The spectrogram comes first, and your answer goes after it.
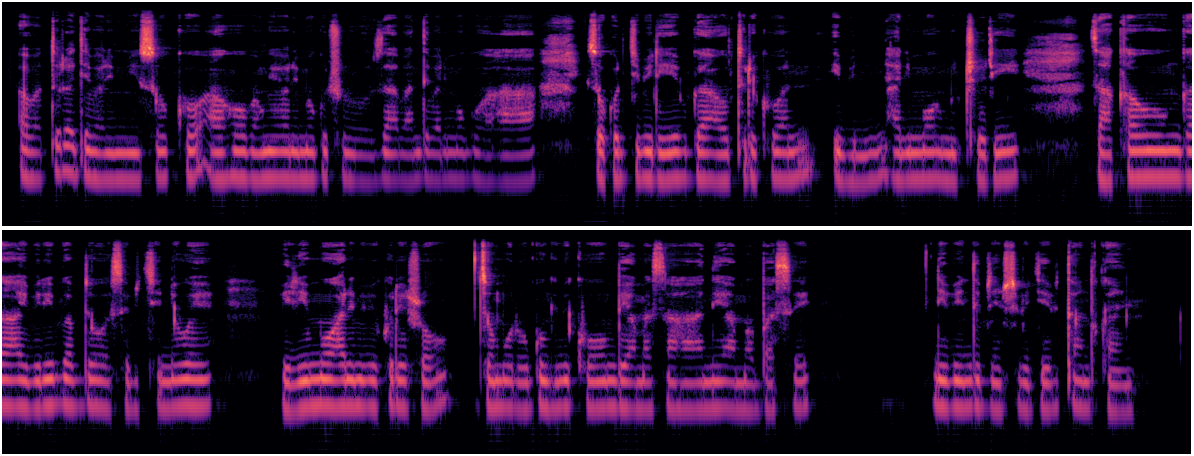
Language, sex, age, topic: Kinyarwanda, female, 18-24, finance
